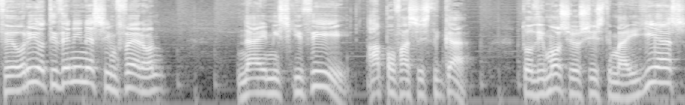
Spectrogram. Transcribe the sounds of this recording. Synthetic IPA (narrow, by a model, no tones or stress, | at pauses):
θe̞o̞ɾio̞t̪iðe̞nine̞siɱfe̞ɾo̞nː | ɐe̞nisçiθiɐpo̞fɐsist̪ikɐt̪o̞ðimo̞sio̞sist̪imɐiʝiɐs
